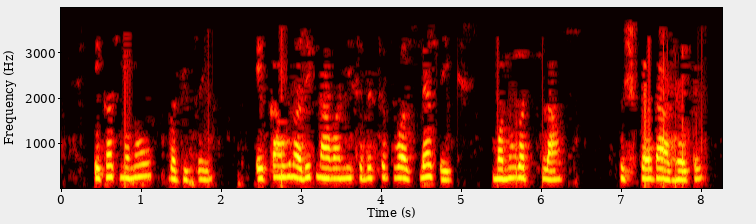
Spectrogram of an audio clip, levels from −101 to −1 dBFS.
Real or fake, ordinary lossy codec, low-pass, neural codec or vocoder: real; MP3, 16 kbps; 3.6 kHz; none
